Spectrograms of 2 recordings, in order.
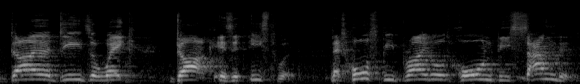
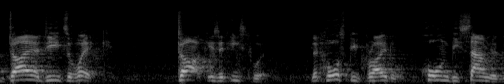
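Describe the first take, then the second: First: Slow, loud, rallying verse; declaimed verse. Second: Said in the usual way. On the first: Acted. Lecturer reciting the riders' call, slow and rousing. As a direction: call it out like a battle cry. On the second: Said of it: "short phrases like".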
